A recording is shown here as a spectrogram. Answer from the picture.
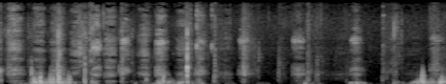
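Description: A man's wordless yells and heavy panting in short, repeated bursts close to the microphone, the loudest yell about half a second in.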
